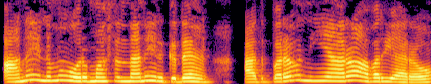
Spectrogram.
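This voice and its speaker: A woman's voice: very high voice, fairly bright tone. A woman voicing Diya, a caring, frank young woman in a cartoon series, talking earnestly with a Kanyakumari Tamil accent. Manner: earnest, coaxing, quick-talking. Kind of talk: cartoon web series voice acting.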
